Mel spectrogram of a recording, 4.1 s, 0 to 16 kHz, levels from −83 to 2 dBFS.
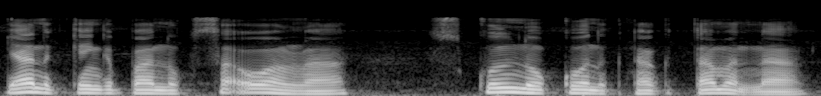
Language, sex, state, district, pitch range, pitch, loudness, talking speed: Garo, male, Meghalaya, South Garo Hills, 110-140 Hz, 125 Hz, -16 LUFS, 130 wpm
